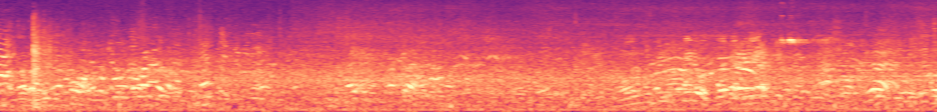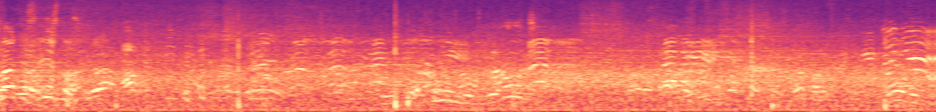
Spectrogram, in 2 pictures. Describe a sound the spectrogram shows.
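Men shout to each other across an outdoor pitch, some distance away.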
